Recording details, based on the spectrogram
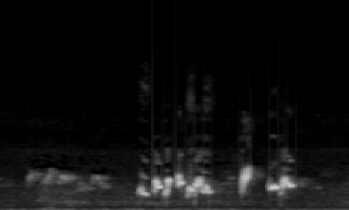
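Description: A red-whiskered bulbul gives a lively burst of rich, bubbling whistled phrases, several quick notes rising and falling, after a few softer warbles.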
